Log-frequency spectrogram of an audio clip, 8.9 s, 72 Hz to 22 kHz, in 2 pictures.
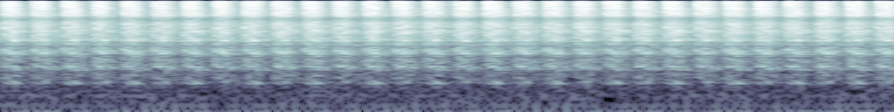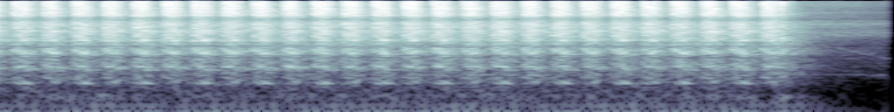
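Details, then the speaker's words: Honda Civic/CRX with a swapped B18B1 engine (replacing a D16Y8), first start attempt: steady cranking at about three turns a second for eight seconds, never firing; no spark at cylinder one, blamed on a mis-pinned homemade jumper harness. "all right guys so I did check to see if there was spark on the number one cylinder and there was no spark so I think it was the uh jumper harness that I made that might have been wrong"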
